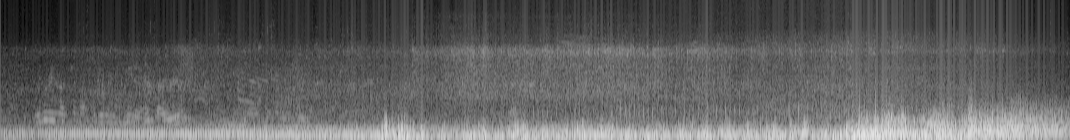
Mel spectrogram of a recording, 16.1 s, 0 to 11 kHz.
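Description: A de Havilland DHC-2 Beaver's nine-cylinder Pratt & Whitney R-985 radial engine and propeller run with a steady drone as the aircraft comes in low and rolls on a grass strip. The sound swells to its loudest about three-quarters of the way through. There is wind on the microphone.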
